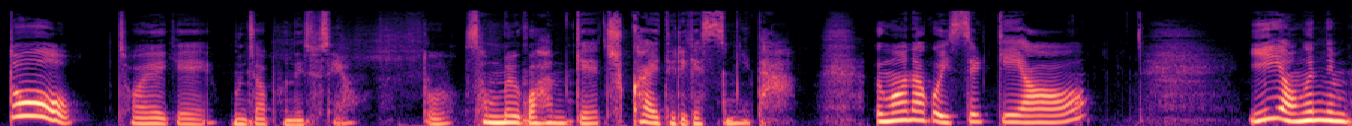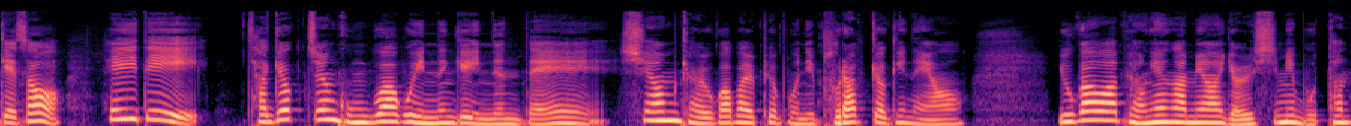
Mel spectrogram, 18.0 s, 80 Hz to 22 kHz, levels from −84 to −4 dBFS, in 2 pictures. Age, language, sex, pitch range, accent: 20-39, Korean, female, 190-250 Hz, native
